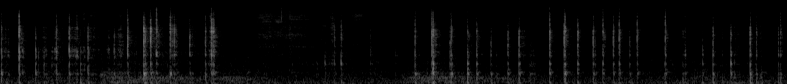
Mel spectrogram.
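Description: Long painted nails tap and scratch a hand-sized, hollow, gold-coated plastic maneki-neko (lucky cat) figurine held in the hands. Quick, bright, dry clicks come in irregular bursts, with a softer scratching passage in the middle and almost no low end.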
